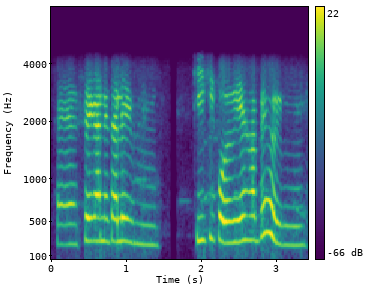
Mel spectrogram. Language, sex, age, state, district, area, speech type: Bengali, female, 45-60, West Bengal, Hooghly, rural, conversation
